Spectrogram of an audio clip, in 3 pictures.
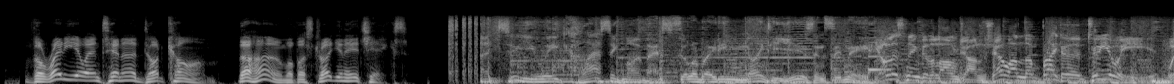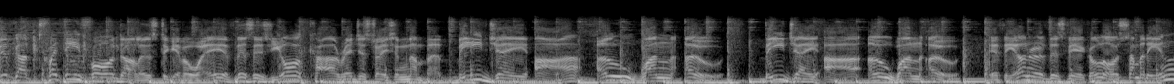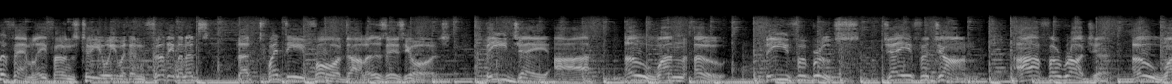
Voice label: STICKER PROMO; 2UE

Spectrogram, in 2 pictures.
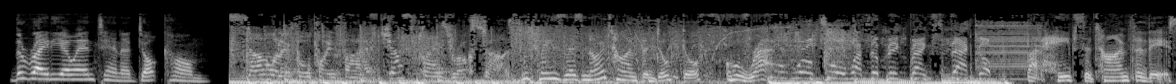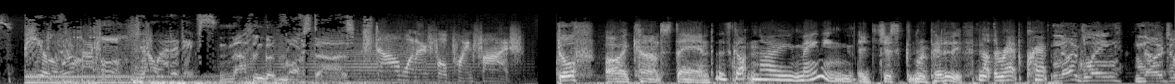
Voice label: Aircheck Rock sweepers; Star 104.5; 2006

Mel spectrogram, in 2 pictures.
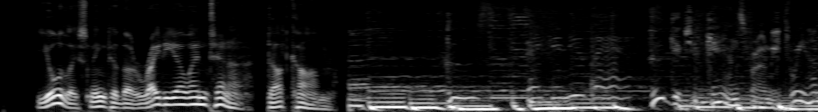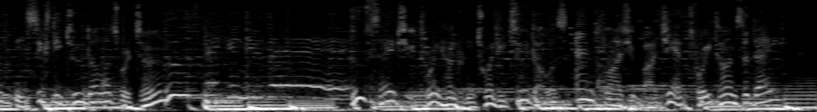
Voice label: Classic Aussie commercials; Aircheck; East West

